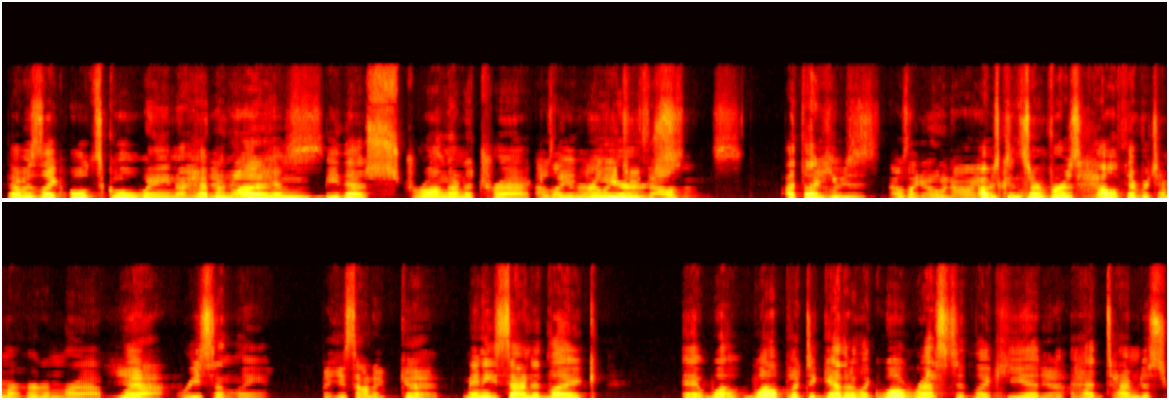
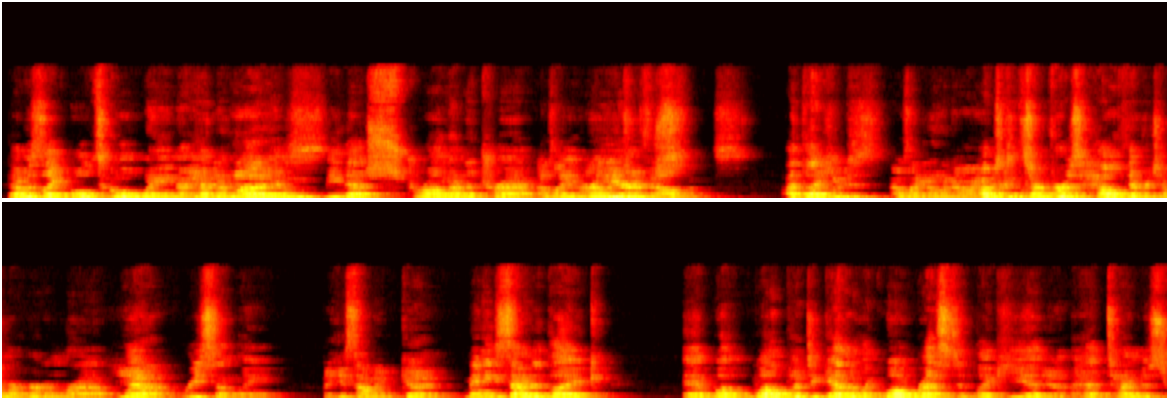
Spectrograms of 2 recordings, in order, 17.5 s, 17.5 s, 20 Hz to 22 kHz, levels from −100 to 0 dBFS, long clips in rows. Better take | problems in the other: first | room echo; slight; dies away in 0.4 s // off-mic speech; far

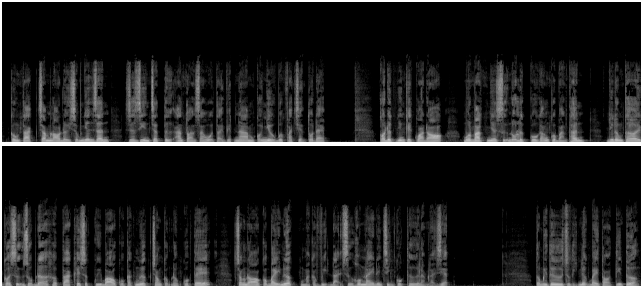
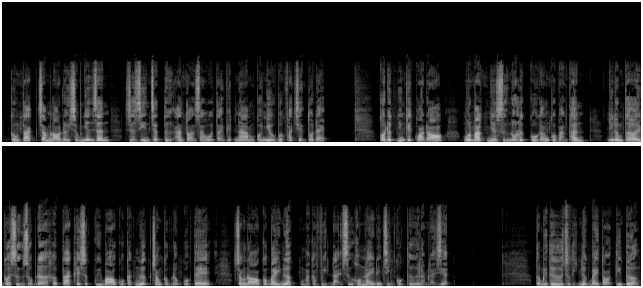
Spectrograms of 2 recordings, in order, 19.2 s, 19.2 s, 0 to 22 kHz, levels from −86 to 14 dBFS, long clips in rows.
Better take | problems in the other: first | thin; very; fading below 350 Hz

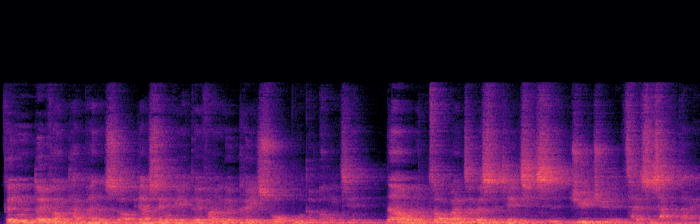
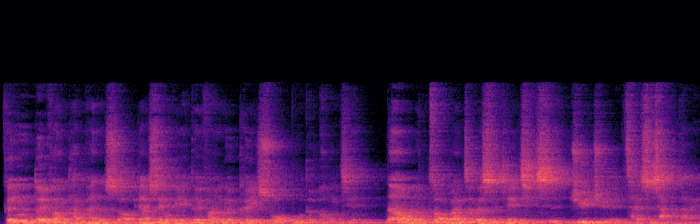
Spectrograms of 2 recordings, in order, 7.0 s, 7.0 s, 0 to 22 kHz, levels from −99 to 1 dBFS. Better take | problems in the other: neither | off-mic speech; far; the same in both // room echo; noticeable; dies away in 1.2 s; the same in both

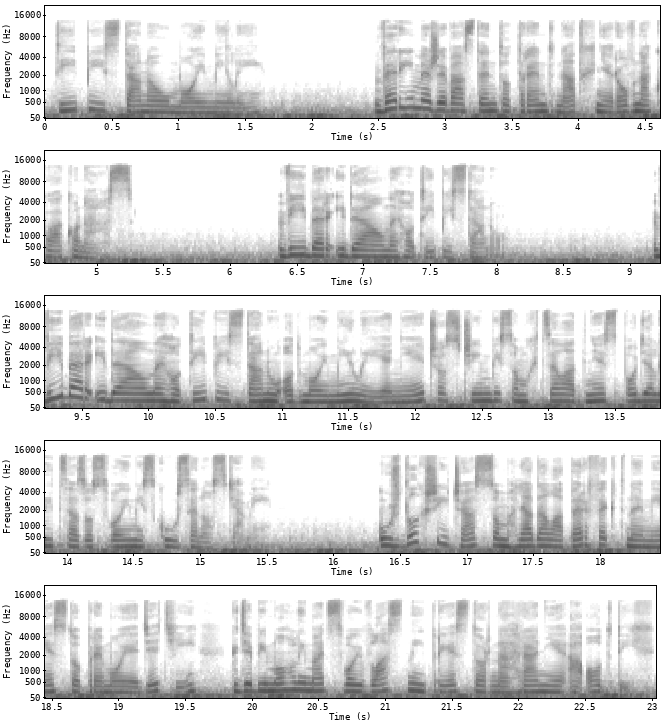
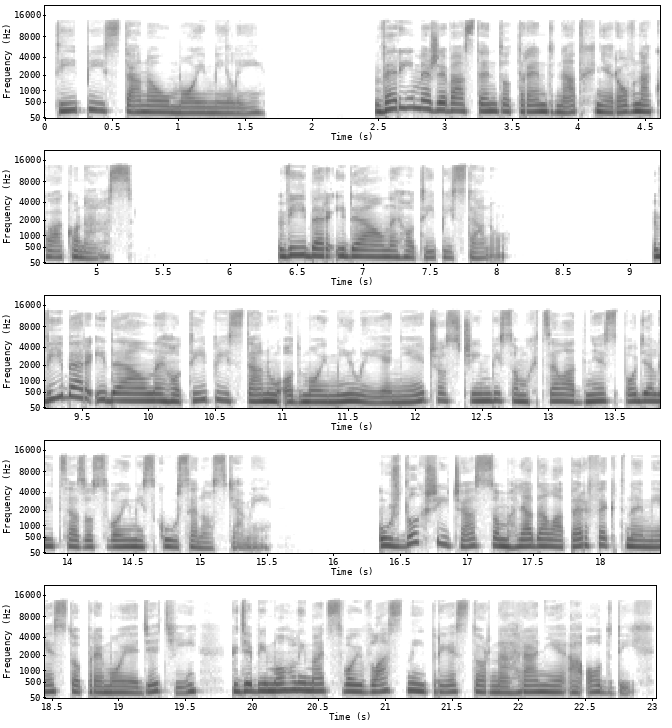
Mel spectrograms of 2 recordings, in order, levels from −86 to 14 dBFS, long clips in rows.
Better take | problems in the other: second | low rumble; noticeable; throughout; 15 dB below the speech

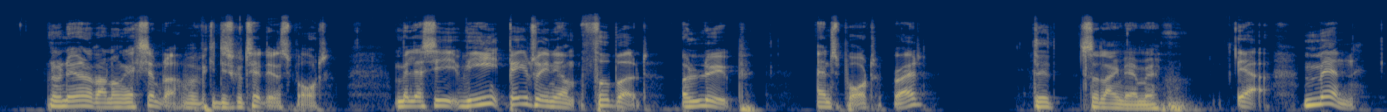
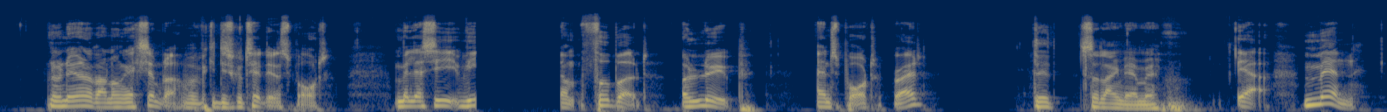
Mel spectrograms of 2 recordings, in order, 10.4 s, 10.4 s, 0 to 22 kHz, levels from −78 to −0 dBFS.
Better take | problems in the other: first | audio cutting out; at 3.5 s for 0.5 s

